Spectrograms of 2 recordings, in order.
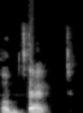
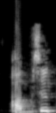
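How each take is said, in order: First: The stress is on the second syllable. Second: The stress is on the first syllable. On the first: It is a verb. "This object is actually stressed, so this is verb" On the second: It is a noun. "that is noun"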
